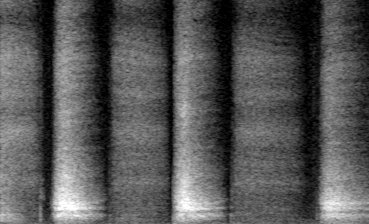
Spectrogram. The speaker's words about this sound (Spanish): Lo que hacemos en esta técnica, primero, es exhalar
